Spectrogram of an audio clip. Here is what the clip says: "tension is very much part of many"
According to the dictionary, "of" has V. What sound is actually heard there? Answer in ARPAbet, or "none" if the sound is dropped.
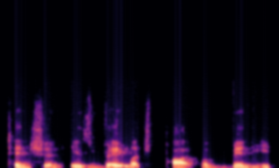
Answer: V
